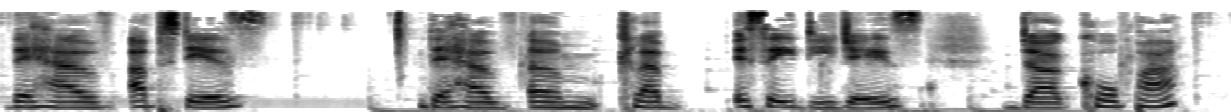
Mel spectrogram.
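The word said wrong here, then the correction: Da Capo: Dacapo, sorry, ish, these pronunciations.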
